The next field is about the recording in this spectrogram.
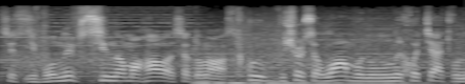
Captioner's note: speak Ukrainian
